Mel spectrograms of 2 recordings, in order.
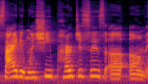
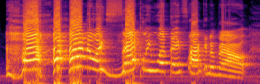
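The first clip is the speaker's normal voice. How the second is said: high, loud words through laughter; shrieking with amusement; laughing hard; 14 semitones higher, 14 dB louder than usual. Real, not acted. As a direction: crack up in recognition while talking. Cracks up at influencer accent comment.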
